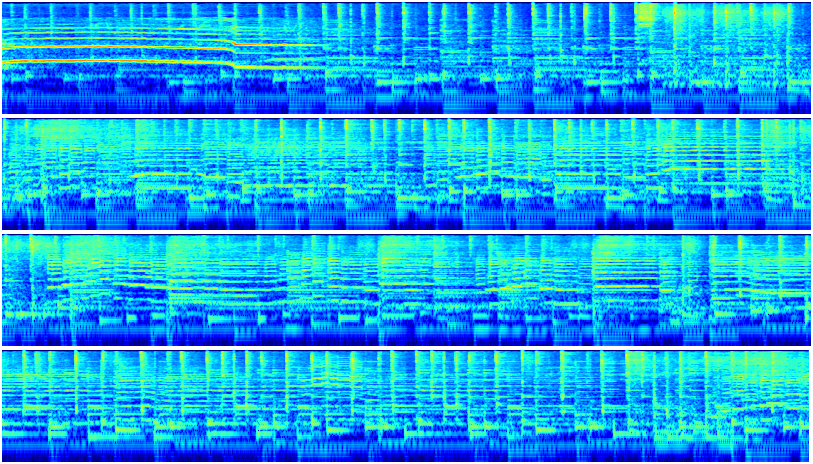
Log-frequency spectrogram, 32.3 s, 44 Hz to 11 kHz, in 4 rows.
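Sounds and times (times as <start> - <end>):
jazz saxophone weaving busy melodic lines: 0.0 - 3.9, 6.6 - 32.3
steady driving percussion: 0.0 - 32.3
brass playing a brisk mambo: 8.2 - 26.9, 31.4 - 32.3.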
